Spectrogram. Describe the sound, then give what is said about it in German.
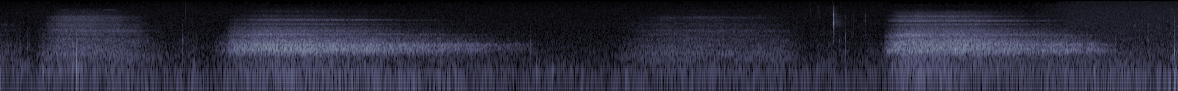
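Slow, deep breathing in and out, each quiet airy inhale followed by a longer, louder exhale. The cycle repeats a few times with short pauses between breaths. “Und dann könnt ihr ganz locker dreimal einatmen, tief einatmen und dreimal ausatmen.”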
